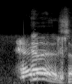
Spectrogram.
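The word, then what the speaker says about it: Jemez: Hemes Springs, New Mexico. – Hemes. – How do you say it? – Hemes.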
